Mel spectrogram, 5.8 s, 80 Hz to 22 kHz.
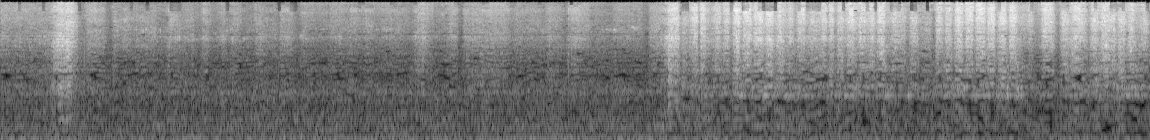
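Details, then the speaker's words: Pressure canner processing potatoes on a gas stove, around 10–13 lb: soft steady steam hiss that swells, with irregular rocking of the jiggler weight; at pressure and working normally. "make sure you leave the door open so you can hear the jiggling"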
